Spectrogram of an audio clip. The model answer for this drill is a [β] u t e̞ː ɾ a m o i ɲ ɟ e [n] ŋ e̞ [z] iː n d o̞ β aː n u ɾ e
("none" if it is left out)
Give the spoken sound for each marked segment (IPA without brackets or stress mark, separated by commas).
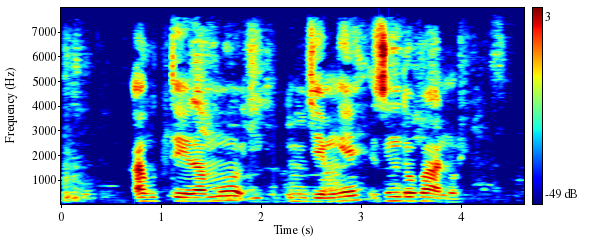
β, m, z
